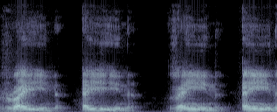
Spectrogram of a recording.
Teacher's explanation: इसमें ई और आई की साउंड है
